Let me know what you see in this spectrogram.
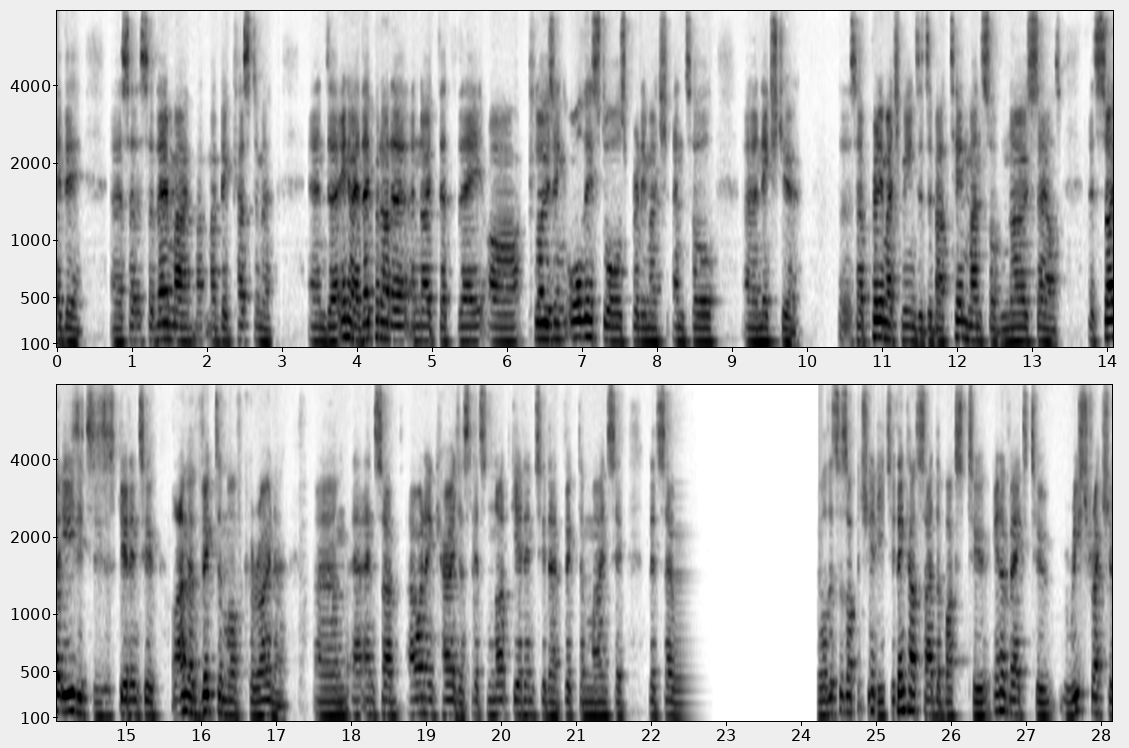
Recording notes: Breakthru Business Forum ZOOM meeting.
